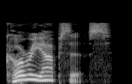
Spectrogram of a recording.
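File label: "coreopsis", British English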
